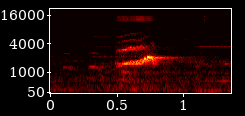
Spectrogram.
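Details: Pet cockatiel singing: one clear whistled note that swells and rises slightly, lasting about half a second, in a quiet room.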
